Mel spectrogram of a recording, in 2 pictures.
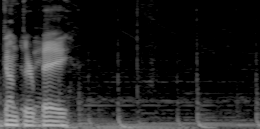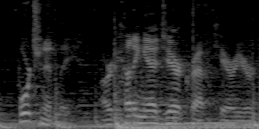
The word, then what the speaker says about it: Gunther Bay: I've always hated how he calls it Gandar Bay when it's pronounced Gunther Bay.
